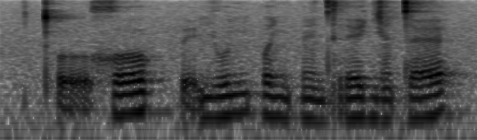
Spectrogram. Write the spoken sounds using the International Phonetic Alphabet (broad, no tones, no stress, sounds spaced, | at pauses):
tʼ o̰ x o pː ḛ j u ɲ p ɤ ɲ p ẽ d r e ɟ ɛ̃ t ɛ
